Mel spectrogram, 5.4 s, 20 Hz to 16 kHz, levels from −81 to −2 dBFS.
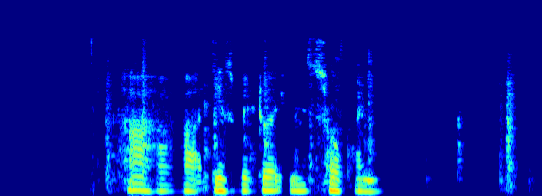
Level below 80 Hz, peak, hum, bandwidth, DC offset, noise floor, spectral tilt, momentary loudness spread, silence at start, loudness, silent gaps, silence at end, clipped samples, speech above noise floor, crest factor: -70 dBFS; -18 dBFS; none; 7.6 kHz; under 0.1%; -80 dBFS; -6 dB/octave; 13 LU; 1.05 s; -36 LUFS; 4.34-4.45 s, 4.70-4.75 s, 4.83-4.90 s; 0.25 s; under 0.1%; 45 dB; 20 dB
